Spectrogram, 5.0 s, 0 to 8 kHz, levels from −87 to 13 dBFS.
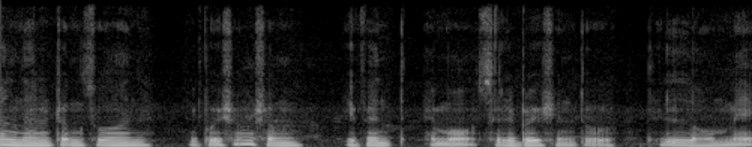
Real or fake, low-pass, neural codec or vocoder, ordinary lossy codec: real; none; none; none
